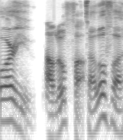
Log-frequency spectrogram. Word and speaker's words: talofa: tal you replace the you replace the H with the F and then you add a t at the beginning tal right okay can you pronounce it like proper tal tala talofa how are you tala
